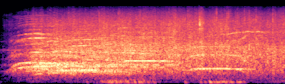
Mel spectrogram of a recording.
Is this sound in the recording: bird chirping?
no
